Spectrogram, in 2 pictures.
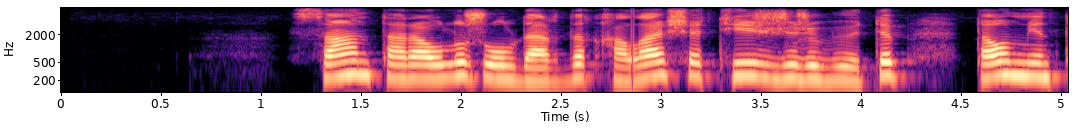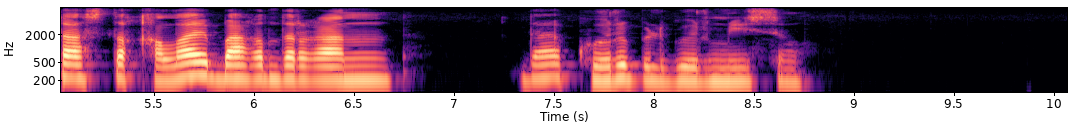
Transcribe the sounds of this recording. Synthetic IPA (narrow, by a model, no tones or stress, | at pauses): sɑnt̪ʰɑɾɑwlˠəʒo̞lˠd̪ɑɾd̪əqʰɑlˠɑjʃɑt̪ʰe̞zʒʏɾɪpwɵt̪ɪp̚ | t̪ʰɑwmʲent̪ɑst̪əqʰɑlˠɑjbɑʁənd̪əɾʁɑnən | d̪ɑkʲʰɵɾɪpʏlɡʲeɾme̞jsɪŋ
